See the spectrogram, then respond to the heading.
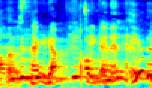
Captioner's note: laughing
